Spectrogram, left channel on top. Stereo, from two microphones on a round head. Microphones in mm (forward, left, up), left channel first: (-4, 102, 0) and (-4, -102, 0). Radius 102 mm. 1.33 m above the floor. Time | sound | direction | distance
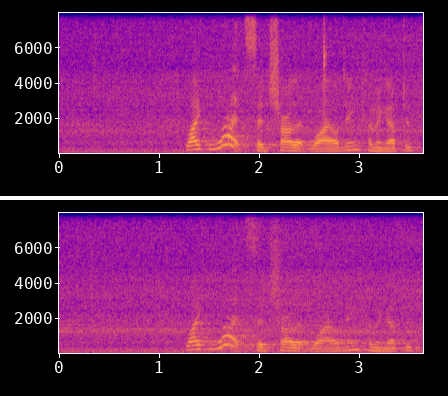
1.3 | a woman speaking | 40° left (ahead or behind) | 0.7 m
